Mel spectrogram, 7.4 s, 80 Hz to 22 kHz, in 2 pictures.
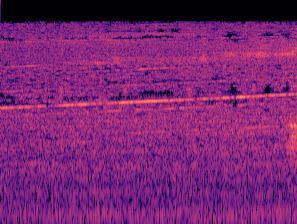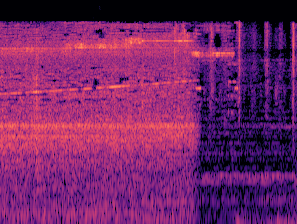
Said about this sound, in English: I simply set out towards the runway to shoot video of the Superjet 100 ascending into the skies.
